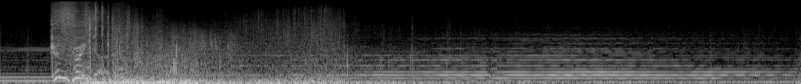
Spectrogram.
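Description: A Confringo fire spell bursts in Hogwarts Legacy with a loud, broad boom, followed by a lingering rumble and a sustained tonal hum of game music or ambience fading over several seconds.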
